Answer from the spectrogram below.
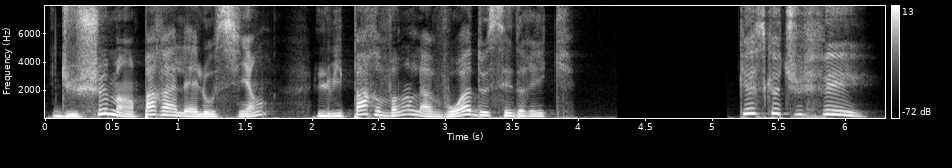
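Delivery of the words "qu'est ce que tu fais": pitched-up, alarmed protest; alarmed cry. A narrator's reading. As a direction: cry out as if overheard from afar. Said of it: "s'écria celui-ci".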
